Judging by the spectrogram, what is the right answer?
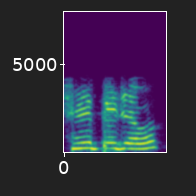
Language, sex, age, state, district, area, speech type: Bengali, female, 18-30, West Bengal, Malda, urban, conversation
